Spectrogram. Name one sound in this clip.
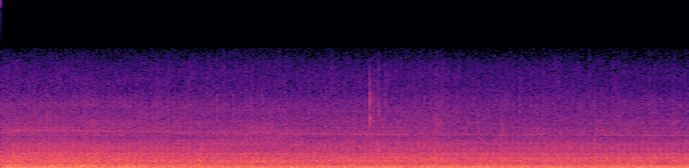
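A motorcycle engine hums steadily while cruising.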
